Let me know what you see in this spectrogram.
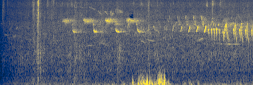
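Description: A small songbird singing outdoors: a run of short repeated high notes that quickens into a rapid trill near the end. A brief low rumble on the microphone about halfway through.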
